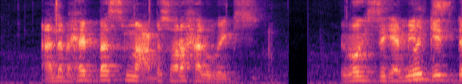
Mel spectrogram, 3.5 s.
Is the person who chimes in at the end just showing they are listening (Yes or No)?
Yes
